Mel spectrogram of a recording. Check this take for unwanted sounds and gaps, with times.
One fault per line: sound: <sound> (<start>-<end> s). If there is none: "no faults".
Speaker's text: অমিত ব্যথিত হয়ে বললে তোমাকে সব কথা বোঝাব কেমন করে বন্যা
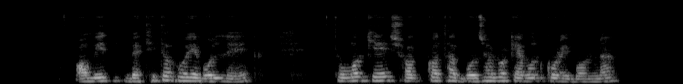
no faults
